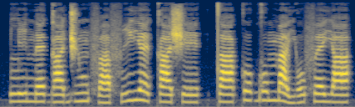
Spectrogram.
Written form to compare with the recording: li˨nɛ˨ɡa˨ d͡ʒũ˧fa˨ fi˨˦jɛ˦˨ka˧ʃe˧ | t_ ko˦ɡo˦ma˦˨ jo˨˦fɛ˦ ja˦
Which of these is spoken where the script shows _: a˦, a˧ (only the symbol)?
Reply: a˧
